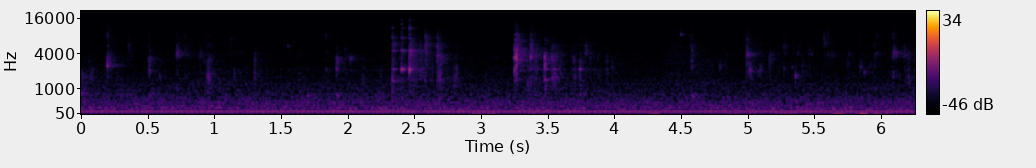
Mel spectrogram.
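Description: Thick blackberry cocktail dripping and trickling through a fine-mesh strainer into a stemmed glass, with a few light metallic clicks from the strainer and shaker. A steady low hum sits underneath.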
